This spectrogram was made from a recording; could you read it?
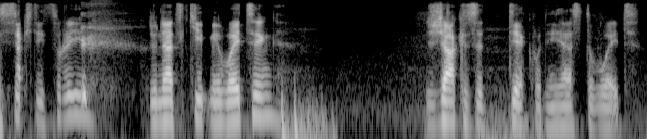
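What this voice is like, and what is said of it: Put-on character accent. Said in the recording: “do the accent.”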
